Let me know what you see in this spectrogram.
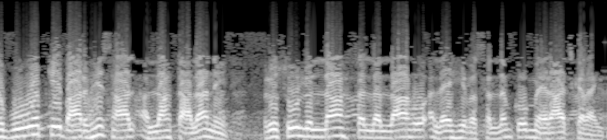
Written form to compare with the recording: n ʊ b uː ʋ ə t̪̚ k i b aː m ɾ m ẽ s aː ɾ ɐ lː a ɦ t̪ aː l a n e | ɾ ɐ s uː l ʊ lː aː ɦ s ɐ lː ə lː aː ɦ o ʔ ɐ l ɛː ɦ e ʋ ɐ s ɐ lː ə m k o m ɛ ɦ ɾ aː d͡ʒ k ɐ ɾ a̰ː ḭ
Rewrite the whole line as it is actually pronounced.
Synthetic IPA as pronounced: n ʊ b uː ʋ ə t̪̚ k e b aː ɾ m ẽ s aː l ɐ lː a ɦ t̪ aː l a n e | ɾ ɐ s uː l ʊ lː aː ɦ s ɐ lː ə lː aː ɦ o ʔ ɐ l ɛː ɦ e ʋ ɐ s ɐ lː ə m k o m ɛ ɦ ɾ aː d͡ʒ k ɐ ɾ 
